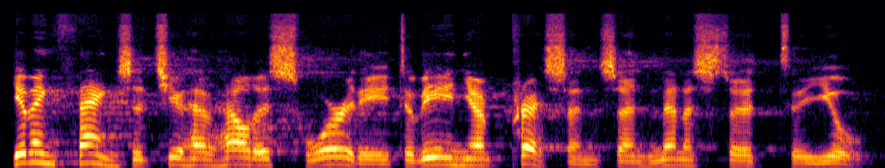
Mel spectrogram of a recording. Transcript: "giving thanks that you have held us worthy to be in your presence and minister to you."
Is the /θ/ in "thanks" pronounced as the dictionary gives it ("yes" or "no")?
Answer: yes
